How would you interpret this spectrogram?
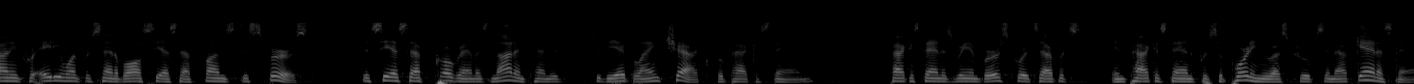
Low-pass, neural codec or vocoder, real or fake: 7.2 kHz; none; real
